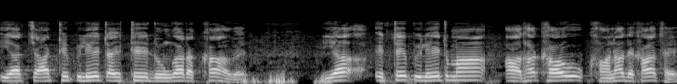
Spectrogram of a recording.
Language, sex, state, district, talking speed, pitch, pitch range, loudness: Chhattisgarhi, male, Chhattisgarh, Bilaspur, 160 wpm, 180 Hz, 165-185 Hz, -14 LUFS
